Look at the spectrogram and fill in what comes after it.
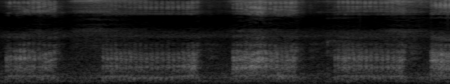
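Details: Miniature poodle growling in a rhythmic series of low, rough rumbles, each lasting about a second with short breathing gaps between them.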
